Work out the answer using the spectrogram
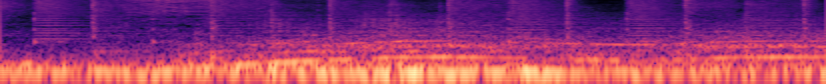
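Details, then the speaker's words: After repair of loss of power, in neutral following a test drive on a closed road, the engine sweeps smoothly up into high revs, needle past the top of the gauge, clean rising note, no stumble or misfire; problem solved. "哇，已经爆表了，看到没有？看来问题已经彻底解决了。"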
